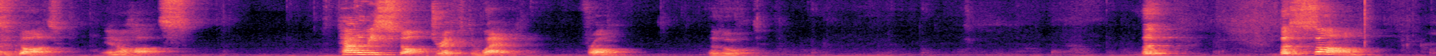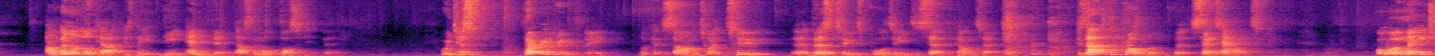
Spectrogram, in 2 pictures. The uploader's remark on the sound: This sermon was preached. At CCM Ladybarn.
